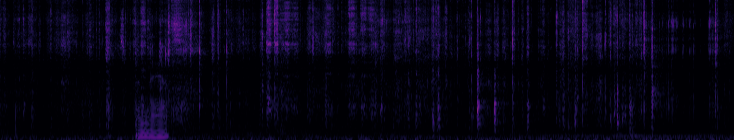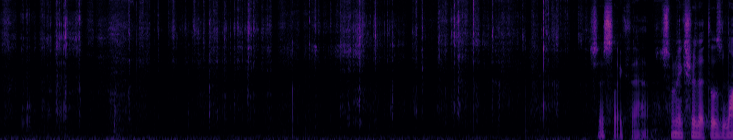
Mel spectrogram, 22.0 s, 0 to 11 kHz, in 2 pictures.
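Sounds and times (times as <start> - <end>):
small paper clicks: 0.0 - 19.9
cardstock rustling and crinkling: 0.0 - 20.0.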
